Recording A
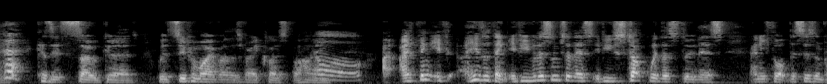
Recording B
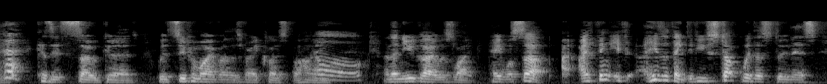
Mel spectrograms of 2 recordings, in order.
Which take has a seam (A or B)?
B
